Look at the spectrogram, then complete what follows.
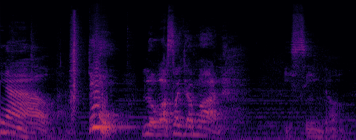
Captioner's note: Spanish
